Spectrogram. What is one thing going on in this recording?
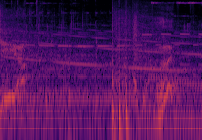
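Gunshots fire in quick bursts.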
